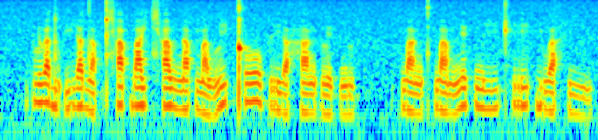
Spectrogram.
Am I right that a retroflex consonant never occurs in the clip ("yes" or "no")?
yes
